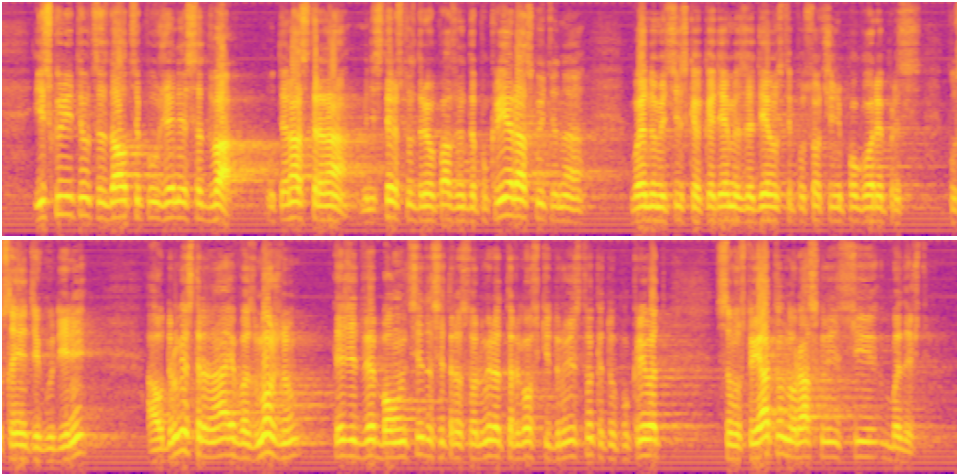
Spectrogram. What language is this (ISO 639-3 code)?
bul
